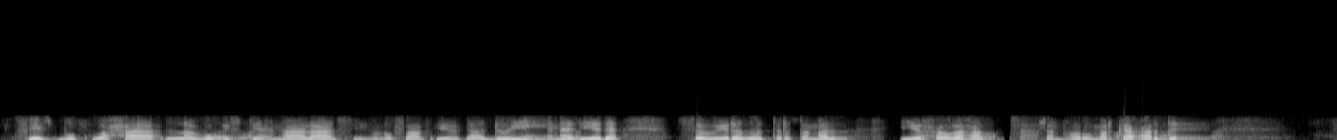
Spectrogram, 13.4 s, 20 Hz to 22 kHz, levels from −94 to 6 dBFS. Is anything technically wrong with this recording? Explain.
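Yes. The speech runs through a G.729 codec throughout. It carries about 8 kbit/s and a 150 Hz to 3.5 kHz line band, so it sounds thin, rough and synthetic.

VoIP packet loss concealed by the speech codec occurs six times: 1.50–1.63 s (before "lagu isticmaalaa"), 3.55–3.93 s, 5.28–5.56 s, 8.32–8.83 s (before "iyo xogaha"), 9.82–10.44 s (after "iyo xogaha") and 11.74–12.13 s. The decoder stretches its last sound into a buzzy tone or coloured noise that fades, and the speech recovers slowly afterwards.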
